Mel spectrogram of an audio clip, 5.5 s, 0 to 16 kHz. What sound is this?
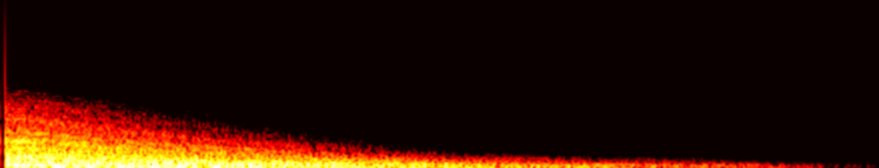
Sound effects > Electronic / Design
Power Down 4
all-stop, boulder-punching-asshole, deactivate-machine, machine-deactivate, machine-off, power-down, power-off, power-outage, shut-down, SilverIlusionist, slow-down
